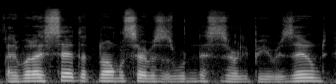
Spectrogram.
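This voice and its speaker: An Irish YouTuber in his fifties, his nose stuffed up from a head cold, gives a casual vlog update into a stand-mounted desk microphone. His voice sits at a medium pitch with a flat, brisk delivery, and he rambles hesitantly, dropping plenty of ums.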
